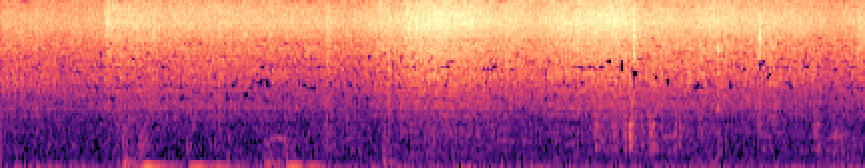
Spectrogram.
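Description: A spatula scrapes and clinks against a pan and plate.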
